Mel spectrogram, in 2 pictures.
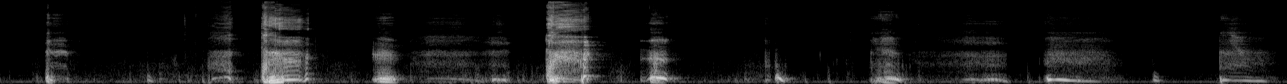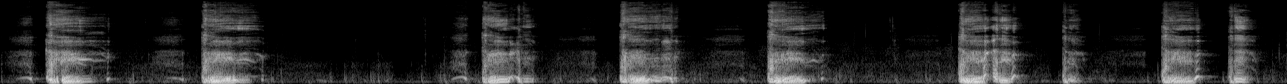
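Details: Barking cough in an adult: repeated harsh, loud coughs with throat-clearing sounds between them.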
